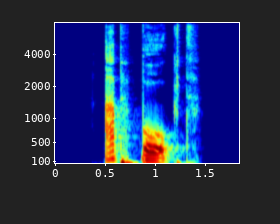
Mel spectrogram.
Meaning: second-person plural dependent preterite of abbiegen
- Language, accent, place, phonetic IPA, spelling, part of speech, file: German, Germany, Berlin, [ˈapˌboːkt], abbogt, verb, De-abbogt.ogg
